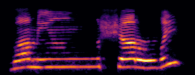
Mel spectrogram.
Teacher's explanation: नून की आवाज को हम छुपाएंगे, यानी नून की आवाज सुनाई ना दे। व मिन शर्रि, रॉ मुशद्दद है, एक जज़म वाली रॉ है और दूसरी मुतहर्रिक रा है जिसके नीचे जेर है।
